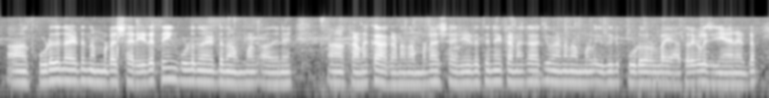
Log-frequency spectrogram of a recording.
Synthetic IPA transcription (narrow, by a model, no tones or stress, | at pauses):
kuːɽuðɐlaːjiʈ̬ːɨnɐmːuɽe̞ɕɐɾiːɾɐt̪ːejumkuːɽuðɐlaːjiʈ̬ːɨnɐmːɐɭɐðinɨ | kɐɳɐkːaːɣɐɳɐmnɐmːuɽeɕɐɾiːɾɐt̪ːinekɐɳɐkːaːk̬ːiʋe̞ːɳɐnɐmːɐɭiðilkuːɽuðɐluɭːɐjaːt̪rɐɣɐɭt͡ɕe̞jːaːnajiʈːɨ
